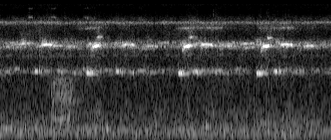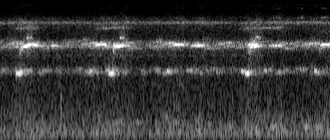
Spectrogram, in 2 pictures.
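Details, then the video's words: Crickets at night with rhythmic high-pitched chirps, slightly irregular spacing of a second or more, layered over a constant thin trill and quiet low background hiss. "Chirping Crickets @ Night"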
